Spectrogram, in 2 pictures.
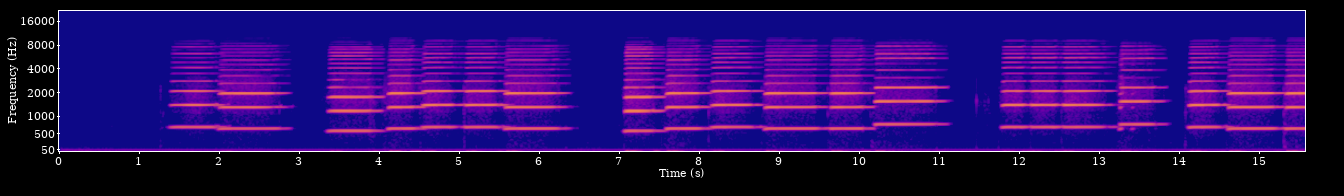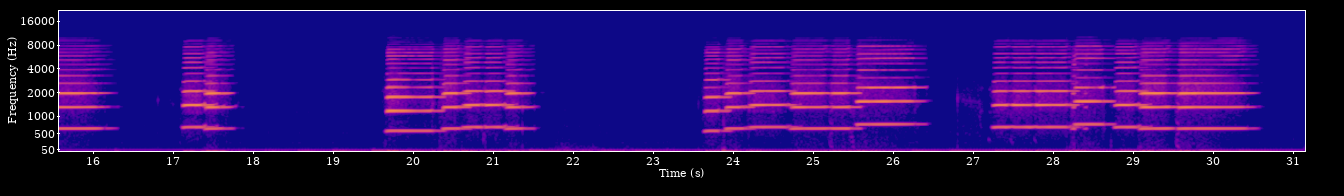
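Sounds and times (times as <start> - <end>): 
chorus harmony harmonica playing: 1.4 - 6.5, 7.1 - 11.2, 11.8 - 16.3, 17.1 - 17.8, 19.6 - 21.6, 23.6 - 26.5, 27.2 - 30.6.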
